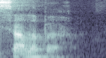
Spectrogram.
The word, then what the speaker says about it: Saliba: Of course it's Saliba.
